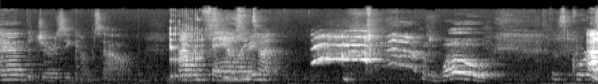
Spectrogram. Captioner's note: burps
